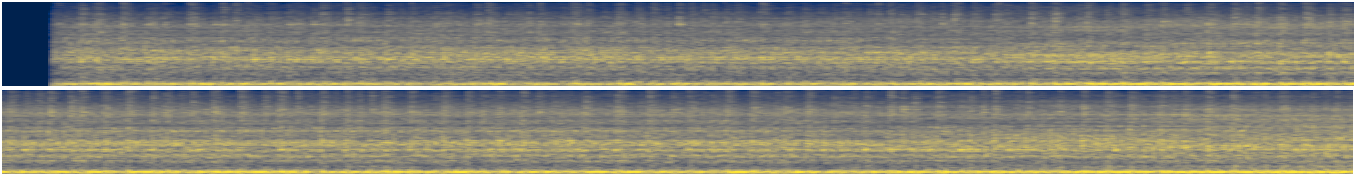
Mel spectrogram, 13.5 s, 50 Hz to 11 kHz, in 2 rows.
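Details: Yamaha 12A two-stroke outboard, first start after major overhaul; steady, even burble with firm low drone, no misses or knocks; normal, healthy idle.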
